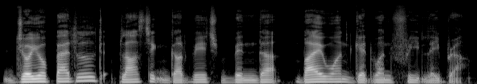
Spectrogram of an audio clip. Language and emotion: Manipuri, neutral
